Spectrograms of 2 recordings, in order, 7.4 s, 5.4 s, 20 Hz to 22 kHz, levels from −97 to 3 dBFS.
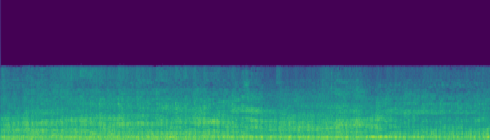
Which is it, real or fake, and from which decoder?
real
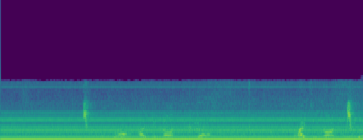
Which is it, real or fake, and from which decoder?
real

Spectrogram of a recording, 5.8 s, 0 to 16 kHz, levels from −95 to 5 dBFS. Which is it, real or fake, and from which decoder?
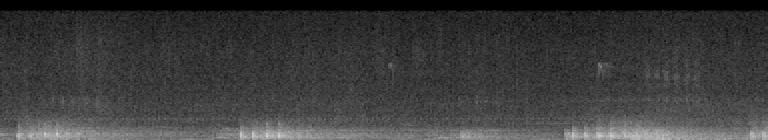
real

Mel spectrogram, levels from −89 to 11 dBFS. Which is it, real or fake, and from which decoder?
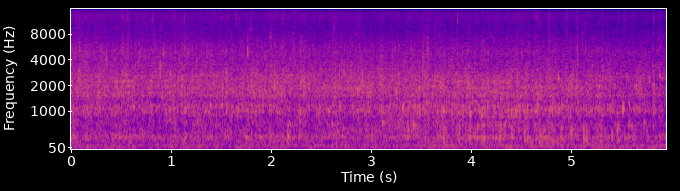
real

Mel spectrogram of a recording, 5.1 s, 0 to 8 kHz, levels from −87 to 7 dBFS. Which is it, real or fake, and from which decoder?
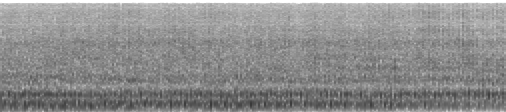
real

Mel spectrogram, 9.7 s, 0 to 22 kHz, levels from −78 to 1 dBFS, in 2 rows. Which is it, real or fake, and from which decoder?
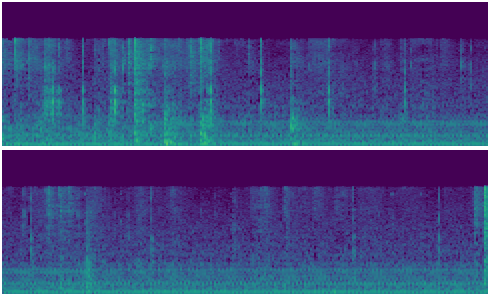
real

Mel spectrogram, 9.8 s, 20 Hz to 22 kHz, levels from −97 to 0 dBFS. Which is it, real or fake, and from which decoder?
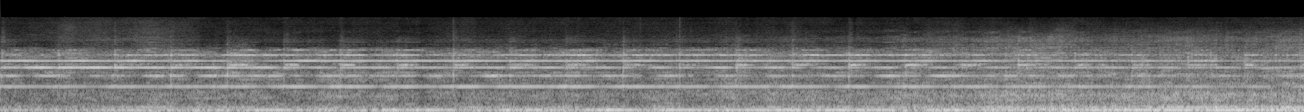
fake, codec, DAC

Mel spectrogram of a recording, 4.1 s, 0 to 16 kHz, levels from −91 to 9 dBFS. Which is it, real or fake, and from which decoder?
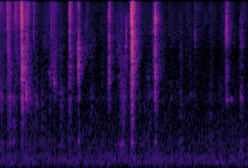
real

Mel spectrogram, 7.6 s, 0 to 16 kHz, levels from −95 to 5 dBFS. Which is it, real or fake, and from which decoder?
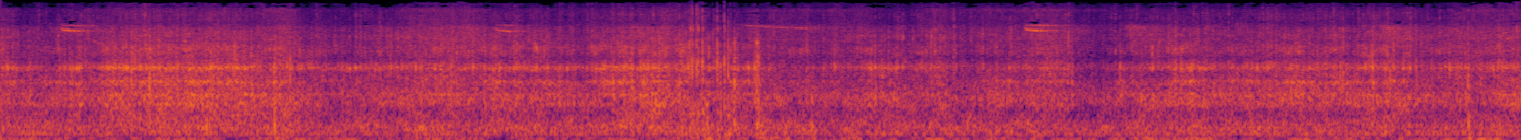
real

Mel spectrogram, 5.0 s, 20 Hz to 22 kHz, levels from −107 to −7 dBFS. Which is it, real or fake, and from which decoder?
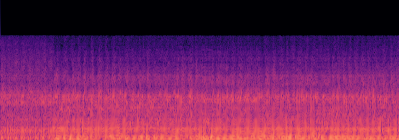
fake, vocoder, WaveNeXt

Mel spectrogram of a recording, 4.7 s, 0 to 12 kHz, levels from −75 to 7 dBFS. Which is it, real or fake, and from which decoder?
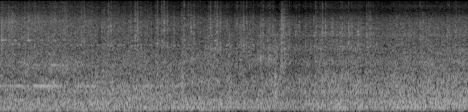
real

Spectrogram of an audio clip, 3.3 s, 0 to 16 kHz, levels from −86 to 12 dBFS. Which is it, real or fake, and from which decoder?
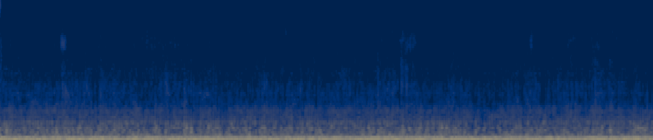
fake, vocoder, BigVGAN v2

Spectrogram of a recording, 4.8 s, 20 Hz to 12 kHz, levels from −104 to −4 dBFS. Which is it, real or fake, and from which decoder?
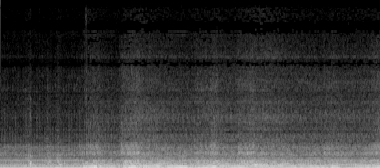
real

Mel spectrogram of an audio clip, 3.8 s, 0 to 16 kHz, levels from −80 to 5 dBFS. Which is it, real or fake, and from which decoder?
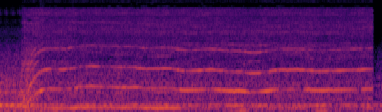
fake, vocoder, BigVGAN v2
